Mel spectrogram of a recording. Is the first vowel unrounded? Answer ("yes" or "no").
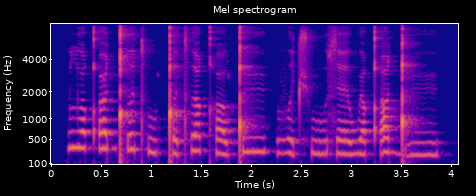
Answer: no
